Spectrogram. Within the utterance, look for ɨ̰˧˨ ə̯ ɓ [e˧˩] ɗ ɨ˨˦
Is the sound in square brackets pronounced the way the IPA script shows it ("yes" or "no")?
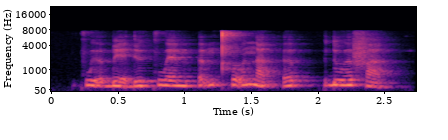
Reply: yes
